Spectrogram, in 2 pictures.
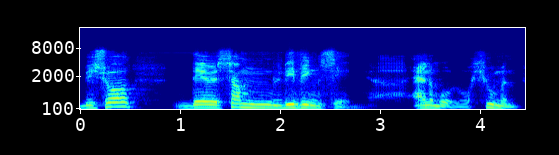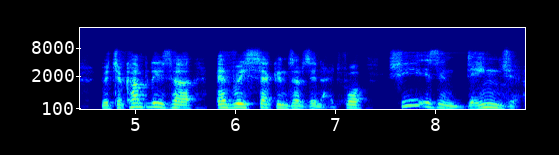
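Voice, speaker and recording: A man playing a grave, scholarly occult doctor in old-time radio style, speaking haltingly, deliberately and ominously on a dull old recording. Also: mid-range voice, very animated, slightly rough. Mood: ominous warning.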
